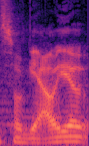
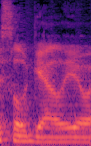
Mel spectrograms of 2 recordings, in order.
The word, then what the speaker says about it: Solgaleo: Probably Solgaleo, I think. I feel like that sounds the best to me. I could just be biased because that's how I've been saying it. But yeah, I think that just makes more sense. Solgaleo, Leo. Leo is than that, so that's probably what it is.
